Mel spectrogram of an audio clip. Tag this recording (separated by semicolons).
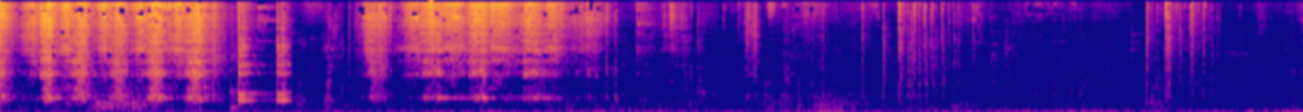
Box; Lamaaes; Mysounds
